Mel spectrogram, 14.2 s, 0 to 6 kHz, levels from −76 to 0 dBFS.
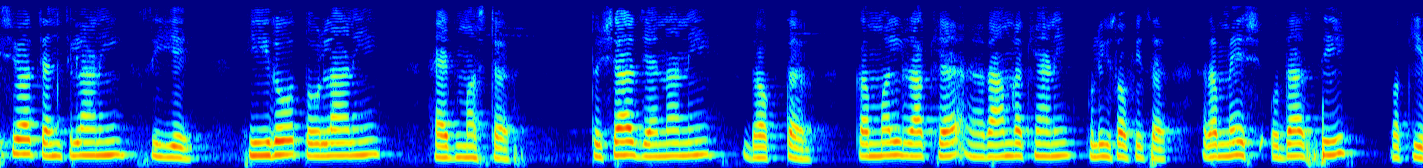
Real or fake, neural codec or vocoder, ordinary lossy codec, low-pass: real; none; MP3, 24 kbps; 5.4 kHz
